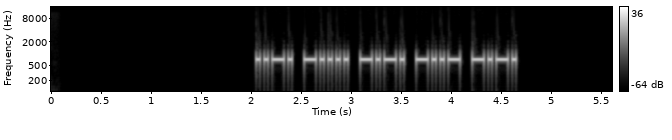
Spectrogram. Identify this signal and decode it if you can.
Morse code, heard as a keyed tone, about 30 wpm, 700 Hz. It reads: F6CXC
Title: DXCC-100 Call Signs - 5 Characters - Repeated 2x - 30wpm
